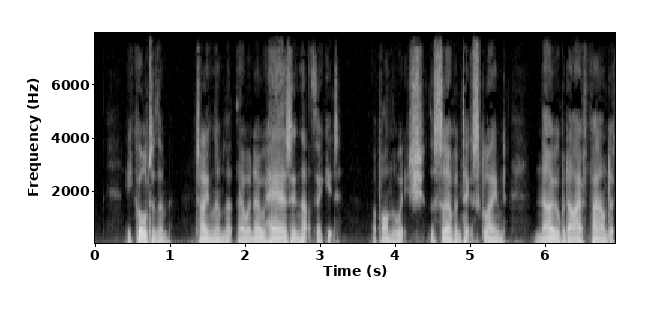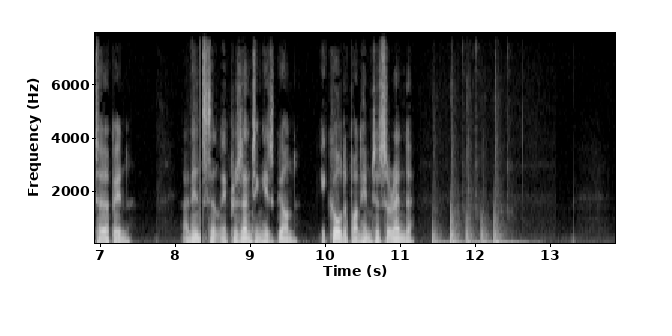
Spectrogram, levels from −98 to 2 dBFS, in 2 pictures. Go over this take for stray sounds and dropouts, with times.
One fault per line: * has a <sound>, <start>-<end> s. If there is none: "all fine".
* has a dropout, 8.3-8.4 s
* has a thud, 11.4-13.0 s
